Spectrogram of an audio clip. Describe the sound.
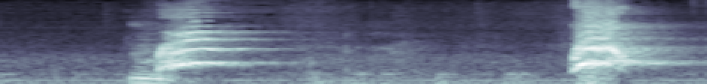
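A person imitates the pained yelp of a kicked kitten twice, two short, sharp, high-pitched cries about a second and a half apart, fairly loud, with a faint background hum between them.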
